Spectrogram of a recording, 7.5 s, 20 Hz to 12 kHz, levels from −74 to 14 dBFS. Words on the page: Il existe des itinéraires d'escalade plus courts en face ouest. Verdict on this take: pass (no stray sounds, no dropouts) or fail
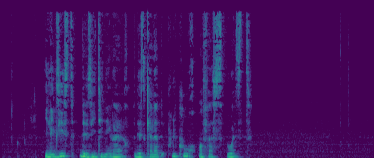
pass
